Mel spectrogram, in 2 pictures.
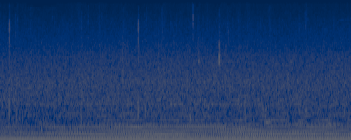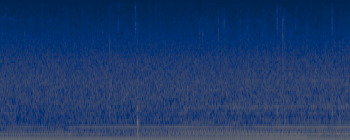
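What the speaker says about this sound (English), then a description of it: "Look at us standing in the rain." Rain in the video game Calvino Noir, a steady, quiet patter of drops on a surface over a low ambient hum, with no voices.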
